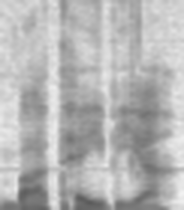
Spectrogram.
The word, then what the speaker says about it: Batavia: We have a correction on the pronunciation. Jerkface in the chat room used to live there. It says it's Batavia. Batavia.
